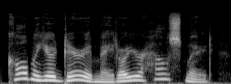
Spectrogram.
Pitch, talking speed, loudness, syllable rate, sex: 175 Hz, 180 wpm, -14 LUFS, 5.4 syllables/s, male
